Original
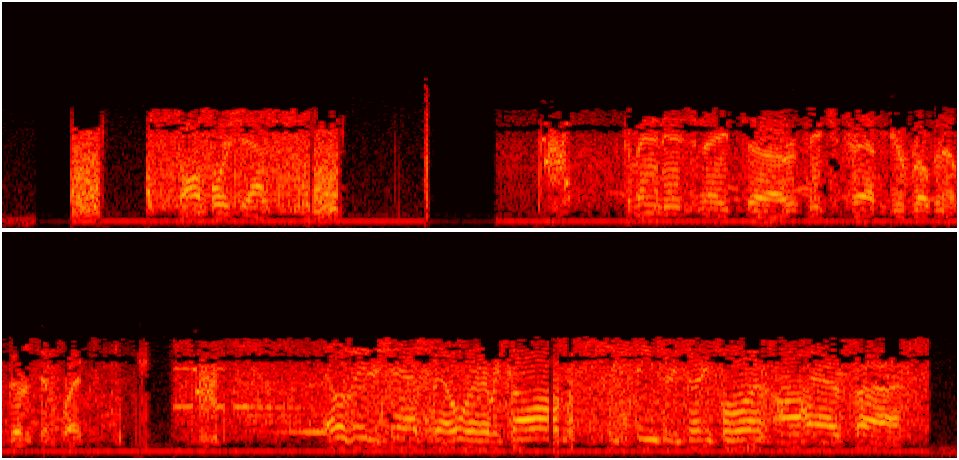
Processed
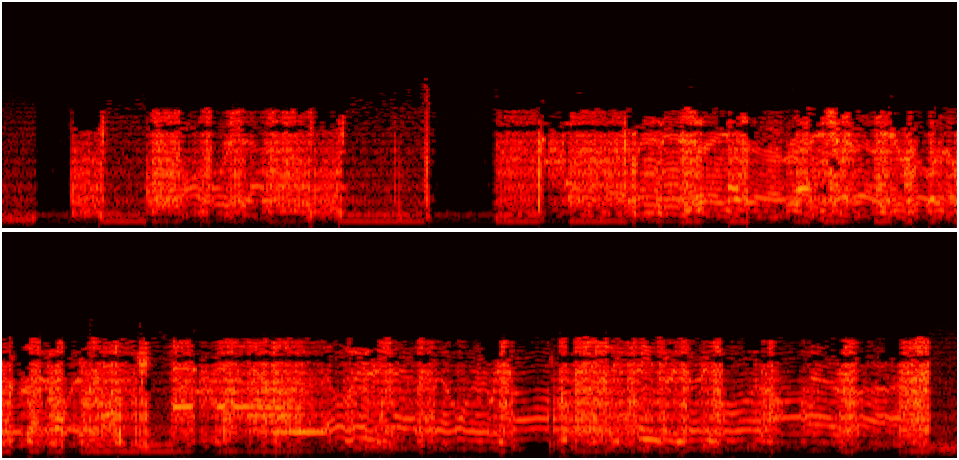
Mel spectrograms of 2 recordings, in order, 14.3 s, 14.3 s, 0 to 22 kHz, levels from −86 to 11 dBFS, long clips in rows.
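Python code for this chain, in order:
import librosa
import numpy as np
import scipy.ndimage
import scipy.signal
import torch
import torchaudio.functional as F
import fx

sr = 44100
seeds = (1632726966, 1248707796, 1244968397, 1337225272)

y = scipy.signal.sosfilt(scipy.signal.butter(4, 170.0, 'highpass', fs=sr, output='sos'), x)
y = y + 0.55 * np.pad(y, (int(4.1 * sr / 1000.0), 0))[:len(y)]
y = fx.over_compress(y, sr, threshold_db=-38.0, ratio=-1.0)
y = y * librosa.db_to_amplitude(2.0)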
